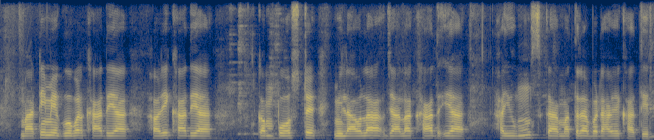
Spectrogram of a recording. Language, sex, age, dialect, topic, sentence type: Bhojpuri, male, <18, Northern, agriculture, question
